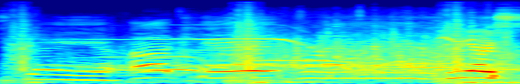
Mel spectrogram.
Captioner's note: crowd chants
